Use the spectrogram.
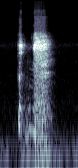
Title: Second Attempt (A few more sneezes for you)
